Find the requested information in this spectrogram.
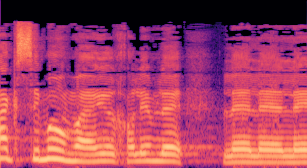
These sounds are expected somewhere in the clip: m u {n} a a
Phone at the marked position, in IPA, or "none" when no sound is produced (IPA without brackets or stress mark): m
